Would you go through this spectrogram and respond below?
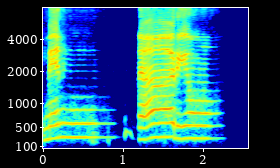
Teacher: वो डबल नून अपना एक अंदर वाला नून मीम से जुड़ रहा है, क्योंकि बीच में तो नून के पास हरकत नहीं है ना। मिन, और नून पे तशदीद होने की वजह से बड़ा गुन्ना भी होगा।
